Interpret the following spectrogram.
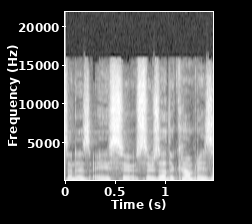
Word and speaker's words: ASUS: I've always pronounced it as ASUS.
